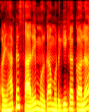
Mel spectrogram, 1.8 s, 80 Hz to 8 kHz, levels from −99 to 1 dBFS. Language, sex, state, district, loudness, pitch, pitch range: Hindi, male, Jharkhand, Garhwa, -17 LUFS, 145 Hz, 135-155 Hz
